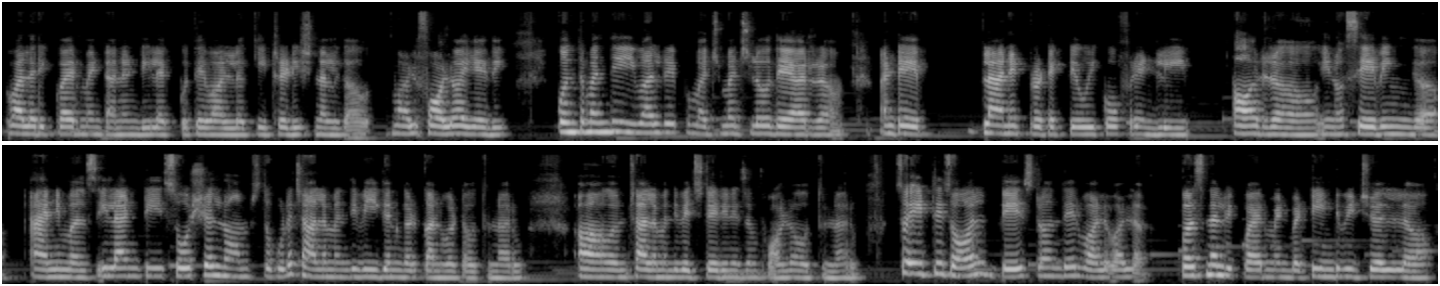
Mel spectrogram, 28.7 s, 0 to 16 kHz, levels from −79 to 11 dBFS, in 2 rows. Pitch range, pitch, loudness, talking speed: 185-210 Hz, 195 Hz, -19 LUFS, 110 wpm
